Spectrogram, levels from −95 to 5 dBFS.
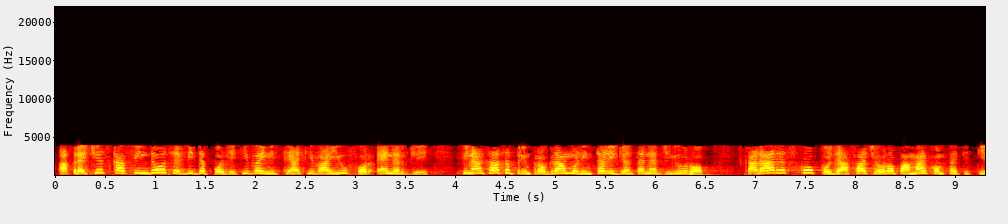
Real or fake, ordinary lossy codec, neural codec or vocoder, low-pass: real; AAC, 16 kbps; none; 7.2 kHz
